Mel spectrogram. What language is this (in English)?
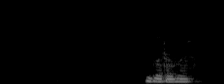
Marathi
